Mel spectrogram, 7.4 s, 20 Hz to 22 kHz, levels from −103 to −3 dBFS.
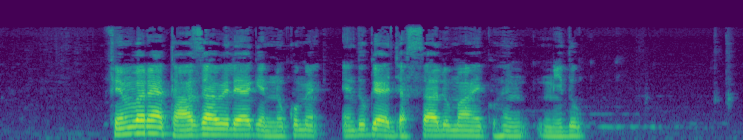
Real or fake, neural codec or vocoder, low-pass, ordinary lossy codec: real; none; 10.8 kHz; Opus, 64 kbps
